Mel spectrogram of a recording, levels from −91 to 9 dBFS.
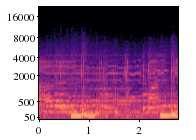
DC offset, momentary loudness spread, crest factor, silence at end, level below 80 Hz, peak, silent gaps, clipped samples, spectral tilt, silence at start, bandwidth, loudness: under 0.1%; 11 LU; 12 dB; 0 s; -32 dBFS; -4 dBFS; none; under 0.1%; -9 dB/octave; 0 s; 6 kHz; -18 LUFS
